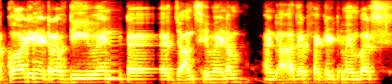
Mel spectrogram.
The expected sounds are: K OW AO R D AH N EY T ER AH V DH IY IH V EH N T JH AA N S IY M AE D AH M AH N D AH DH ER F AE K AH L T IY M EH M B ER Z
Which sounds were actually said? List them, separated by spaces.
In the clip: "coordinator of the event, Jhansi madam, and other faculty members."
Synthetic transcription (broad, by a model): K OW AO R D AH N EY T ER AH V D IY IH V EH N T JH AA N S IY M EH D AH M AH N D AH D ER F AE K AH L T IY M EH M B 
